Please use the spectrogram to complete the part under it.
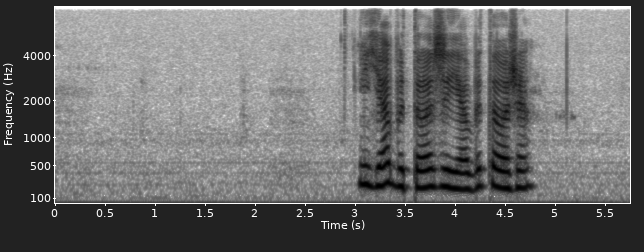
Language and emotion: Russian, positive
